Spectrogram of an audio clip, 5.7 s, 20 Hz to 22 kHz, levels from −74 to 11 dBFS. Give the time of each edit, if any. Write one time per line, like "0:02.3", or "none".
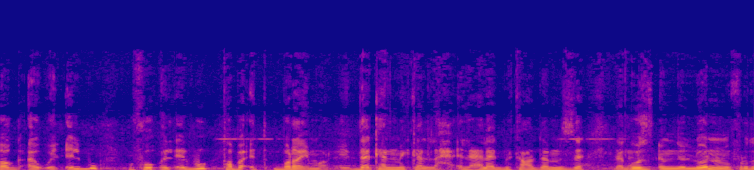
0:01.6
0:02.6
0:04.5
